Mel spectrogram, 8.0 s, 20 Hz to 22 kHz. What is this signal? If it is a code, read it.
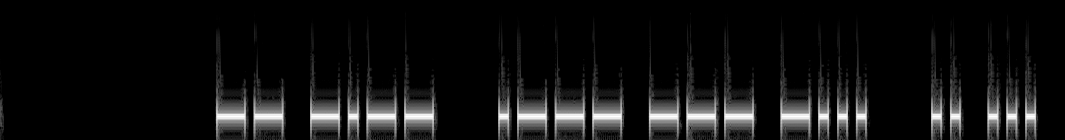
Morse code, heard as a keyed tone, about 17 wpm, 700 Hz. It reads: MY JOB IS
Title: Speed-Racing Common QSO Phrases - 17wpm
